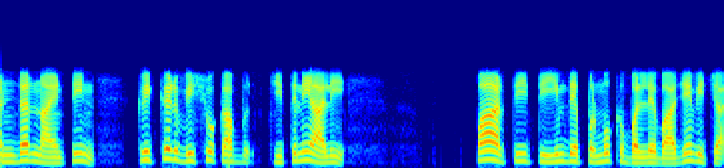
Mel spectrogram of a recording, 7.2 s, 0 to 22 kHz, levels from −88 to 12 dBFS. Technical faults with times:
2.26-2.28 packet loss with pitch repetition

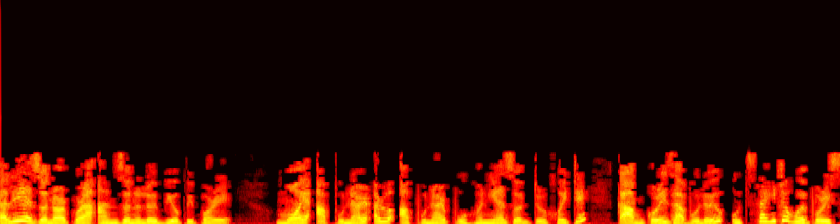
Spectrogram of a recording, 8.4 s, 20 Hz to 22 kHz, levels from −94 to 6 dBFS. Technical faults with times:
0.00-8.40 AAC compression

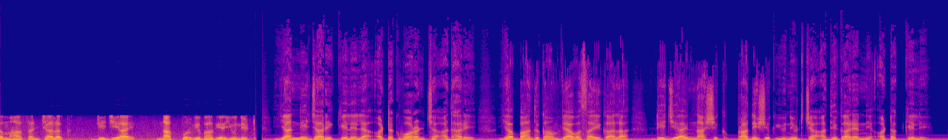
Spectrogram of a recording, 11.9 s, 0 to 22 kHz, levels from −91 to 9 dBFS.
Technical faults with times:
0.00-11.85 mains hum
0.00-3.28 input switched to a poorer device
6.35-9.62 Bluetooth SBC bit pool drop

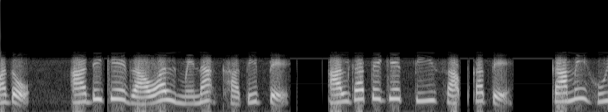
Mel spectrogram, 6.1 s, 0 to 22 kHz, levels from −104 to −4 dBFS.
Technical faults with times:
0.00-6.09 Dialogic VOX ADPCM

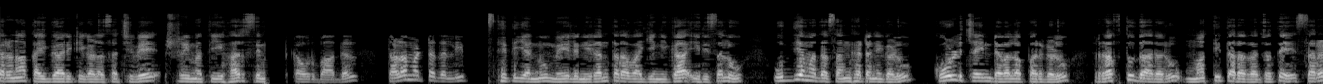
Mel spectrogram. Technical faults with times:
0.00-13.24 HE-AAC compression
2.65-4.89 input switched to a poorer device

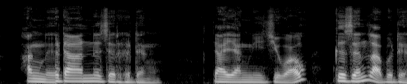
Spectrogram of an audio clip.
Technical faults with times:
0.55 compressed frames skipped
2.13-2.20 compressed frames skipped

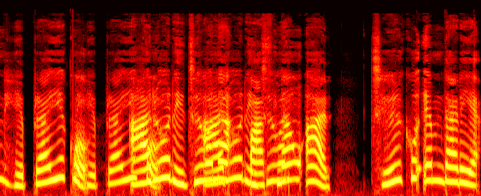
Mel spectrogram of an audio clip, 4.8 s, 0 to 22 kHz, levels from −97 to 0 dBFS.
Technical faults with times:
0.72-2.88 doubled audio track

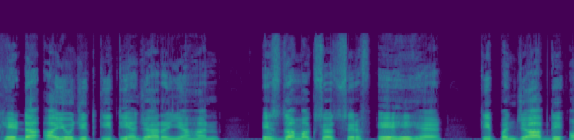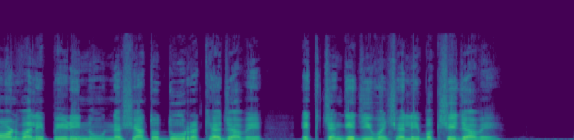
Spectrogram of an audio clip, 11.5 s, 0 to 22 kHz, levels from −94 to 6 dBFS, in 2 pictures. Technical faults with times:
none

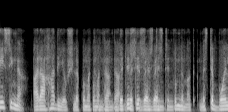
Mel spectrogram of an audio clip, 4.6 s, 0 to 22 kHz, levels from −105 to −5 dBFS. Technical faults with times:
0.00-4.57 Speex codec
1.86-3.52 doubled audio track

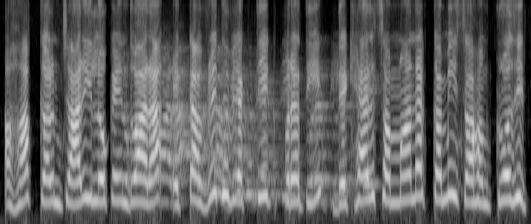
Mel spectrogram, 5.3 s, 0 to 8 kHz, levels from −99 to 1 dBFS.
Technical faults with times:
1.17-3.92 feedback echo between two devices

